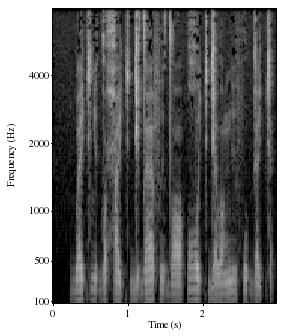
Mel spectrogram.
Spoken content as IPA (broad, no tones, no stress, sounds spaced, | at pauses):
b æ c ʎ e ɡ o ħ æ c ɟ i d æ f i d ɒ | ʁʷ e c ɟ æ l ɒ ŋ i f u ɡ æ c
